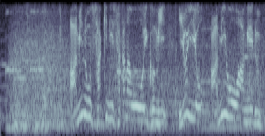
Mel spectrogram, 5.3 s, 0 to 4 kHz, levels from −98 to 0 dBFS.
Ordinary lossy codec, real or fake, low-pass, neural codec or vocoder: none; real; 3.6 kHz; none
